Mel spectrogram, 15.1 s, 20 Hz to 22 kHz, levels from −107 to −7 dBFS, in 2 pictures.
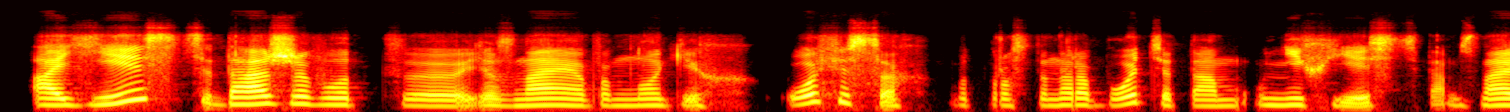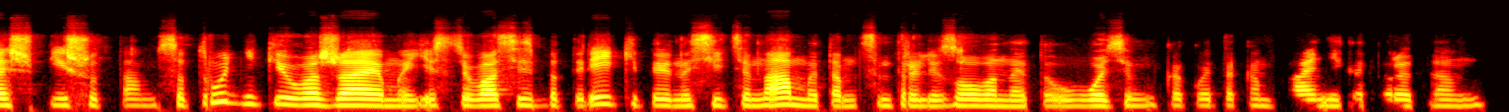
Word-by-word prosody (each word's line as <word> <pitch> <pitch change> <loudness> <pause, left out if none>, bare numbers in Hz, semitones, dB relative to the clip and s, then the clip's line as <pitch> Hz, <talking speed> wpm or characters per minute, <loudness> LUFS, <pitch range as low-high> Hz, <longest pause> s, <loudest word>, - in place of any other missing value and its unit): А 205 0 +5
есть 225 - +2
даже 235 +2 +8
вот, 210 -1 -4 0.2
э, 175 -2 -3
я - - -5
знаю, 190 +1 +2
во 190 - -8
многих 190 +1 -9
офисах 275 +2 0
вот 200 -2 -19
просто 195 -1 -11
на 205 +2 -5
работе, 205 +7 -3
там 180 0 -5
у - - -16
них 205 +1 -2
есть - - -3
там, - - -14
знаешь, 195 +1 +2
пишут 200 0 +1
там: 190 0 -13
"Сотрудники 235 +2 -6
уважаемые, 195 -3 +5
если 190 +1 -5
у - - -8
вас 185 0 +3
есть 200 -2 -6
батарейки, 205 +4 -3
приносите 190 +1 -4
нам, 200 +2 +3
мы 180 - -7
там 175 0 -8
централизованно 185 0 -4
это 170 - -10
увозим 180 +2 -5
какой-то 190 0 -13
компании, 185 -1 -7
которая 185 -1 -10
там 185 +1 -13
195 Hz, 160 wpm, -25 LUFS, 185-205 Hz, 0.2 s, даже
